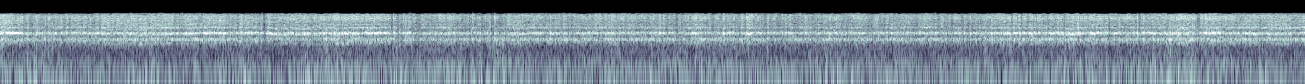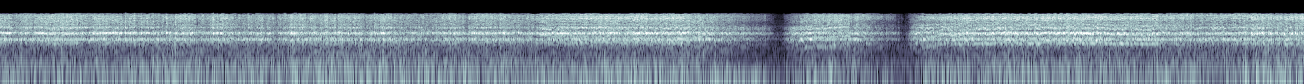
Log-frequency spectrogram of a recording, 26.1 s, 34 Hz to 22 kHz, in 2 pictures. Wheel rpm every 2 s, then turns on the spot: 230, 220, 220, 230, 230, 220, 230, 230, 240, 220, 110, 110, 200.
none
